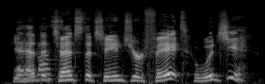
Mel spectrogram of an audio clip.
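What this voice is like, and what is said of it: Badly done put-on accent. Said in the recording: “It's a terrible accent.”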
